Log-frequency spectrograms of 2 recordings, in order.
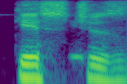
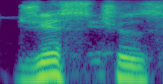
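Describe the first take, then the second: First: It begins with a hard g sound. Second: It begins with a soft j sound. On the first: The speaker calls it wrong. "not gestures the way it's spelt" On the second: The speaker calls it right. "gestures like jam"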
